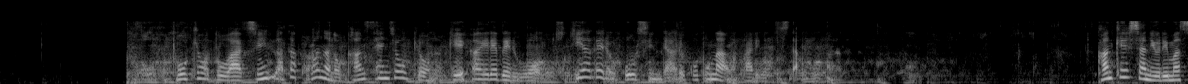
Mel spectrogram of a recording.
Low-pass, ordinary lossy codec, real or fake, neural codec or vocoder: none; none; fake; codec, 16 kHz, 4.8 kbps, FACodec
